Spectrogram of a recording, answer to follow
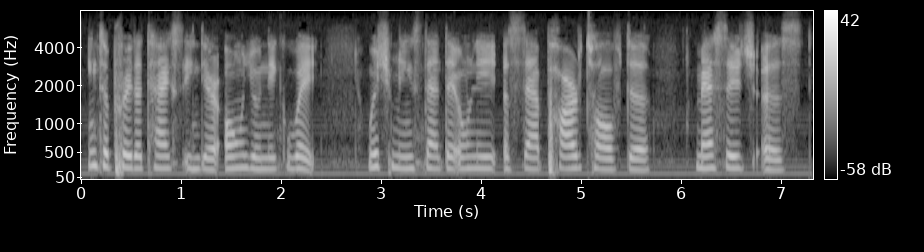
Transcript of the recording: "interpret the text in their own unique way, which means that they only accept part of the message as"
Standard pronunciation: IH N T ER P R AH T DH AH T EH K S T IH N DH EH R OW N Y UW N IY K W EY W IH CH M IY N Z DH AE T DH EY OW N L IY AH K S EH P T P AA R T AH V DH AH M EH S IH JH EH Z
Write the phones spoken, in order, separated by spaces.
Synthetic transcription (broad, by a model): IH N T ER P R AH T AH T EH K S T IH N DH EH R OW N Y UW N IY K W EY W IH CH M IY N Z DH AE T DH EY OW N L IY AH S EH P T P AA R T AH V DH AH M EH S IH JH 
